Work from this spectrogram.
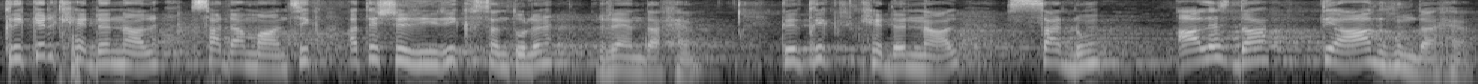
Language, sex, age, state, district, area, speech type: Punjabi, male, 18-30, Punjab, Pathankot, rural, spontaneous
